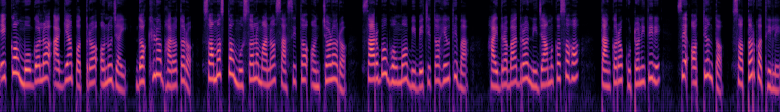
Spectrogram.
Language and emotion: Odia, neutral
